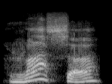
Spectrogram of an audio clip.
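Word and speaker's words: rāsa: By the way, please make a distinction between rasa and rasa. These are 2 different words completely. Rasa, with the first long A, refers to the Rasa Lila, the rasa dance.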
